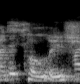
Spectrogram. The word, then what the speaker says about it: isolation: And then I-S-O-L-A-T-I-O-N. Where is the stress given? Isolation. Isolation. So, Which syllable should be stressed?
